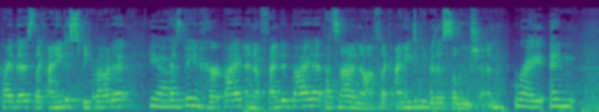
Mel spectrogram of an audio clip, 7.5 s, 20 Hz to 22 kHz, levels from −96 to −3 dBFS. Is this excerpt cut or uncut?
cut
